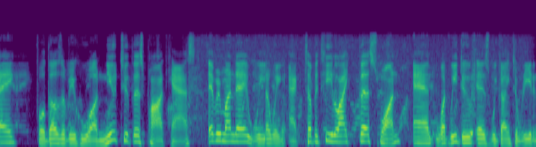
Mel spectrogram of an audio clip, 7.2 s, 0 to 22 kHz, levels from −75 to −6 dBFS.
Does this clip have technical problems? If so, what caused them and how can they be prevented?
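Yes. Throughout the speech there is echo with no canceller: every phrase is followed, about a fifth of a second later, by a copy roughly 20 dB quieter, sounding thinner. This happens when the far end plays the call through a loudspeaker and its microphone sends it straight back. Room reverberation would smear into the sound, but here the copy arrives as a distinct, delayed repeat. Enabling acoustic echo cancellation at the far end, or having that person use headphones, prevents it.

From 5.25 s to 7.13 s a jitter buffer speed-up makes the speech run at about 117% speed while the pitch stays the same, trimming roughly a third of a second overall. The receiver's buffer had built up excess delay, so it repeatedly cut out tiny pitch-period slices to catch up. A pitch shift or simply playing the audio faster would raise the voice, and packet loss would leave gaps or glitches. Here the speech sounds hurried. 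A steadier network, or a buffer that drains excess delay more gradually, prevents it.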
